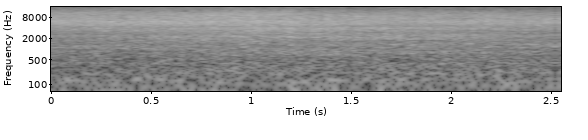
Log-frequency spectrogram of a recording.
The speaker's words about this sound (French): Il est 13h20. Nous sommes en ce moment à Bangkok le 20 juin. Il y a 10 minutes, il a commencé à pleuvoir un peu, puis beaucoup, puis beaucoup beaucoup.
